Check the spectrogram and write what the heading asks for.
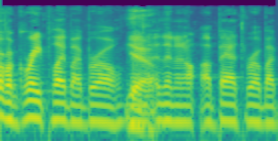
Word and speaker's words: Breaux: I think it was Bro who came away with the second. You mad, bro? – Which it's so fitting that he plays for New Orleans because his name is spelled B-R-E-A-U-X.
